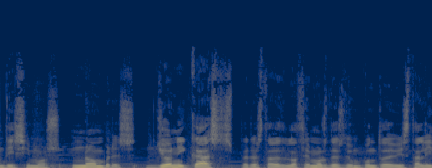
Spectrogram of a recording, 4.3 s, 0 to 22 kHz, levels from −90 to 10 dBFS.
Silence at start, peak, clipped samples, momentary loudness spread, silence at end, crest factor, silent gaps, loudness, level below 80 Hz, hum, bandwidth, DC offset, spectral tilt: 0 s; -16 dBFS; under 0.1%; 12 LU; 0 s; 18 dB; none; -33 LUFS; -62 dBFS; none; 15 kHz; under 0.1%; -6.5 dB/octave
